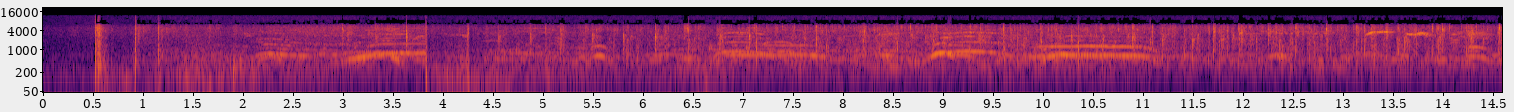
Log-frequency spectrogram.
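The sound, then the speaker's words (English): A few sharp booms of a reenactment mortar salvo fired toward Fort Sumter in Charleston, South Carolina, marking the 150th anniversary of the start of the Civil War, followed by a steady swell of crowd applause mixed with cheers and overlapping voices that carries on loudly to the end. “There's applause, but it was a terrible war.”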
